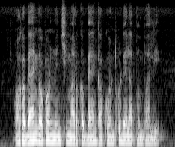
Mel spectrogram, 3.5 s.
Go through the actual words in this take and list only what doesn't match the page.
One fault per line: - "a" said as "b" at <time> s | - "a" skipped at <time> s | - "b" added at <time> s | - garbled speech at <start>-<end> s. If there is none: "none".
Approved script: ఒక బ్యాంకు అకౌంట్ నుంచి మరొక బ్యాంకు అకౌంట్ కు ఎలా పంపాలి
none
